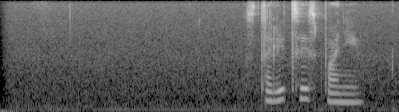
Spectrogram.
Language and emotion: Russian, neutral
